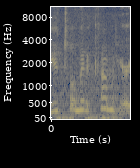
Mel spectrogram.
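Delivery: high-pitched, mock-indignant reply; Elijah protesting. Elijah answers God, high and defensive. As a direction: pitch it up like a prophet caught out.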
